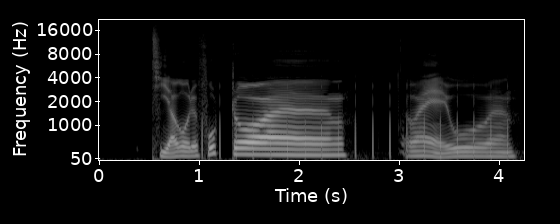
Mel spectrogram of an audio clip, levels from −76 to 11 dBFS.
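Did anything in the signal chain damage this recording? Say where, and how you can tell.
Yes. A train of clicks runs through the speech from 1.03 s to 4.10 s. About twenty near-identical pops arrive at a steady 5.9 per second, peaking about 5 dB above the speech. Such regular pulses are likely interference picked up in the analogue wiring.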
